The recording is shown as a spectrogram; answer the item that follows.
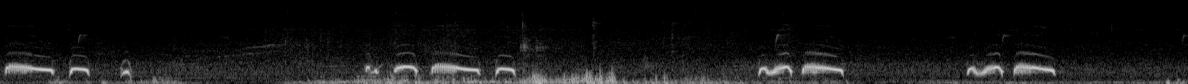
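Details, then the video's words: Lure spotted dove calling to attract wild doves, 'giọng son' voice; repeated low coo phrases built of quick double notes and a longer falling coo, separated by pauses, with faint rumbling background noise. "Cu gáy mồi chuẩn Gáy Gọi + thúc giọng son kích bổi nhanh nổi"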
